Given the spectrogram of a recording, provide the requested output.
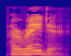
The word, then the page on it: parader: British English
